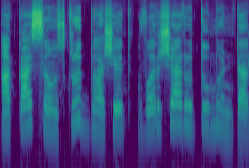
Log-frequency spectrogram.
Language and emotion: Goan Konkani, neutral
